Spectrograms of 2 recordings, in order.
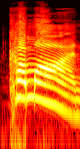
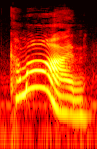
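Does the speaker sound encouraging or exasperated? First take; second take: exasperated; encouraging. First: It sounds exasperated, like calling someone out. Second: It sounds warm and encouraging, inviting someone along. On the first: The listener is being unreasonable. "It's like saying to someone, oh, please" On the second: The listener is invited to join in. "when you're trying to encourage someone"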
